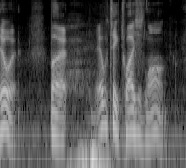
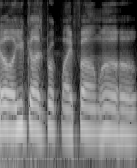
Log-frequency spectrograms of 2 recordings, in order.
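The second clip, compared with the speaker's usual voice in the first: mocking idiot's voice; 2 semitones higher, 4 dB louder than usual. Imitating some idiot who will try it anyway: imitating some idiot. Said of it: "some idiot who's gonna try anyway".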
